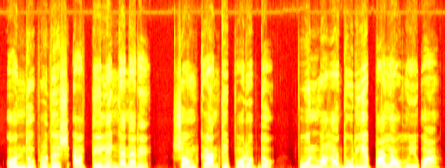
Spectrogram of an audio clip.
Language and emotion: Santali, neutral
